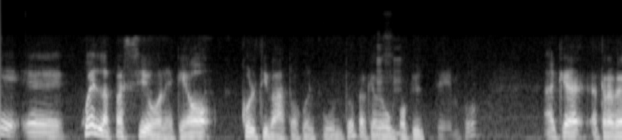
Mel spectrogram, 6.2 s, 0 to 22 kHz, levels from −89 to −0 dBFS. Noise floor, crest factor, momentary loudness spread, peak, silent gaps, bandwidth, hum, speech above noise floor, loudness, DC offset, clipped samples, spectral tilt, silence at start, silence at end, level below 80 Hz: -52 dBFS; 16 dB; 16 LU; 0 dBFS; none; 7.2 kHz; none; 36 dB; -17 LUFS; under 0.1%; under 0.1%; -10 dB/octave; 0 s; 0 s; -44 dBFS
